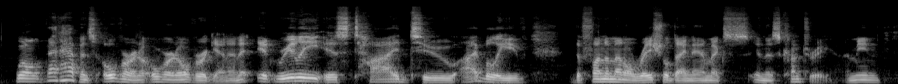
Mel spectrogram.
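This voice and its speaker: A man with an American accent, medium pitch, a moderate pace and lively intonation. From US Midwest (rural Ohio). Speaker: jazz trombonist and music professor. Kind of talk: interview. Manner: hesitant, many fillers.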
